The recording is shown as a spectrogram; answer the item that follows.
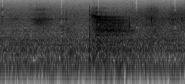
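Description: A man breathing in close to the microphone during a pause in his talk: a soft breath about half a second in, then a longer, louder intake past the middle.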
